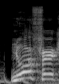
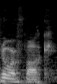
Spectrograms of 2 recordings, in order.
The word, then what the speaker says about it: Norfolk: Norfolk, England.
